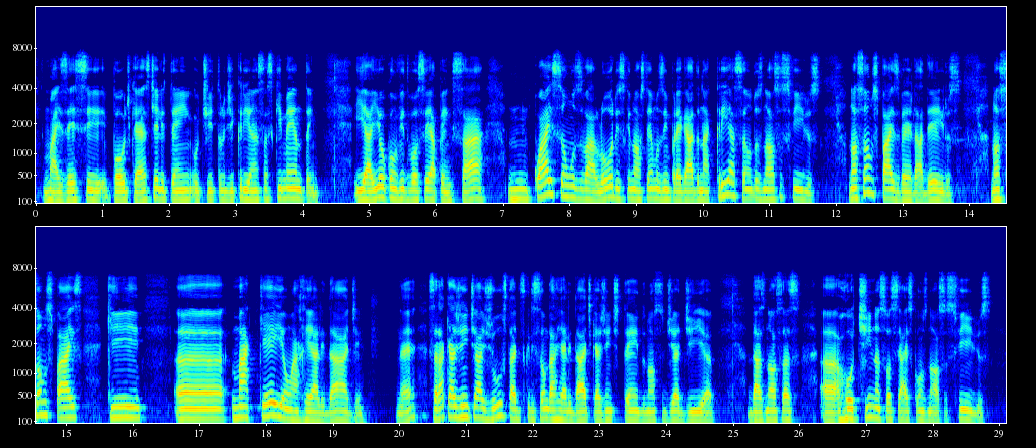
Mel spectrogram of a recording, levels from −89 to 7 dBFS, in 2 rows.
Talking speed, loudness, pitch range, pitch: 150 wpm, -29 LUFS, 120-145 Hz, 130 Hz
